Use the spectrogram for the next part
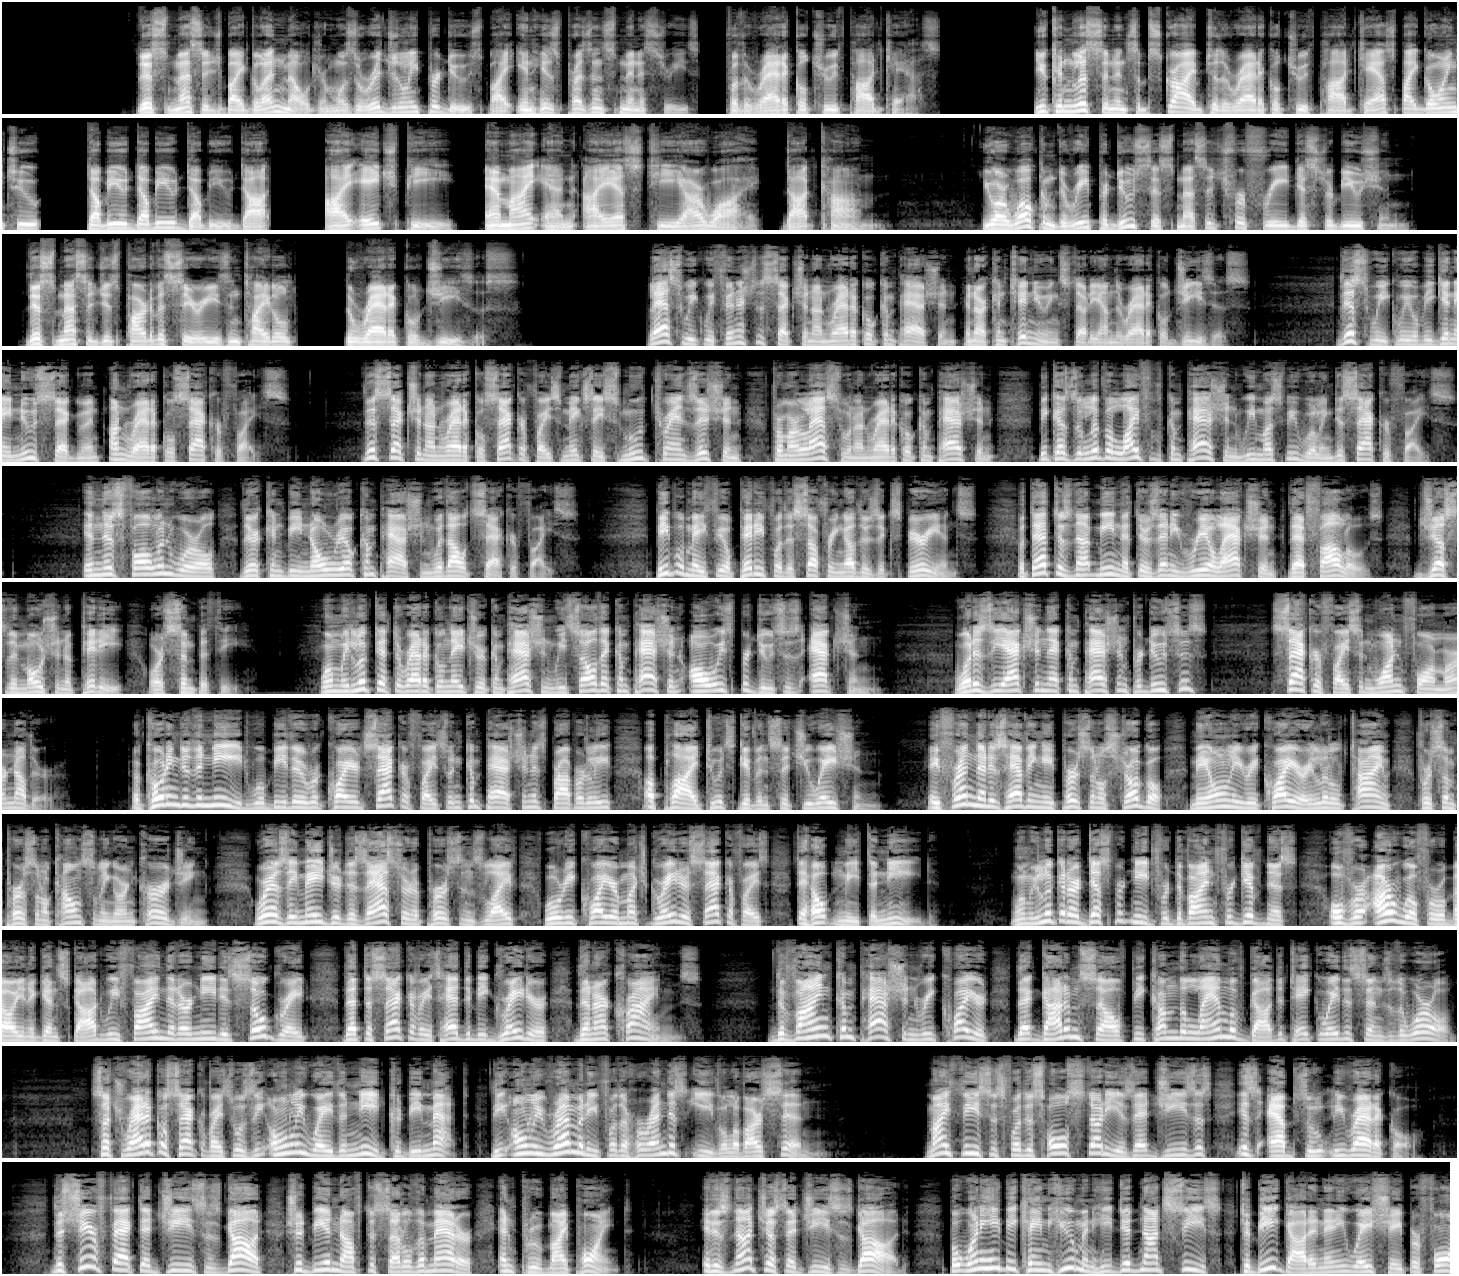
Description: In this sermon, the preacher emphasizes the power and significance of Christ's radical sacrifice. Through his sacrifice, Christ accomplished the work of redemption and opened the doors of heaven for sinners. The preacher highlights the parable of the Pharisee and the tax collector as a powerful illustration of the atonement and the way to obtain salvation and help from God.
